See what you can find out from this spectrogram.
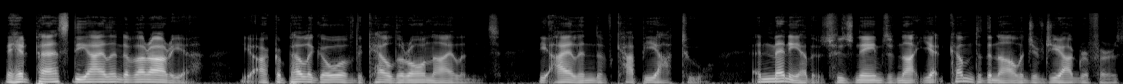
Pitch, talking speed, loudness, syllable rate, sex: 100 Hz, 165 wpm, -20 LUFS, 5.4 syllables/s, male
